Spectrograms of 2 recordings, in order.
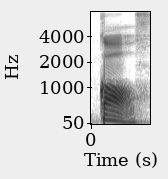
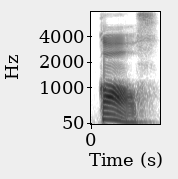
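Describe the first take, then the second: The two takes are said the same way.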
